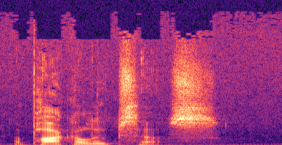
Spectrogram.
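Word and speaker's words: apokalypsos (ἀποκάλυψις): This book was written in Greek, and in Greek, Revelation is pronounced this way, apokalypsos, or as we say, apocalypse.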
